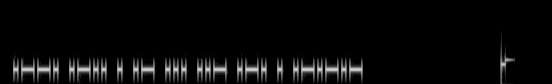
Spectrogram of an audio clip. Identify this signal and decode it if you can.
Morse code, heard as a keyed tone, about 32 wpm, 700 Hz. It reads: PLEASURE.
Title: Sentences from Top 1600 Words 30wpm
